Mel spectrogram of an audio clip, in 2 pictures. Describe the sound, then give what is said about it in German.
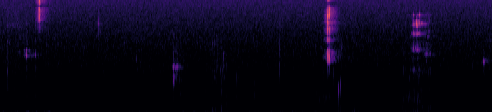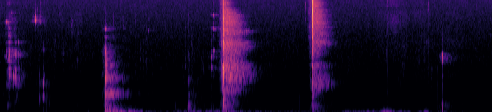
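Someone taking a sip of a drink: faint mouth clicks at first, then a few louder wet slurping and swallowing noises, with no speech. “Ich trinke jetzt mal einen Schluck”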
